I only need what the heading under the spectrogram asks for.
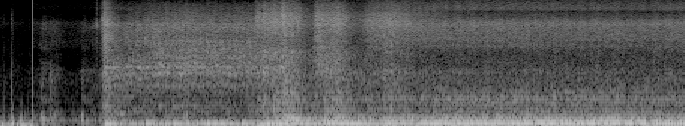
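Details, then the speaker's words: Skylark carburetor: engine catches and revs with a rough, uneven rumble but dies when the throttle closes, will not hold idle; stalls at idle. "still no idle so it seemed to uh rev good and everything but it doesn't want to idle if you if you hear that but as soon as I let the throttle close it just like you could tell by the noise that made it it was going to shut off"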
